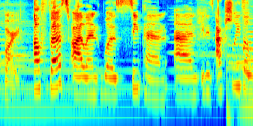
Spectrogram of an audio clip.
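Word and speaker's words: Šipan: our first island was Sipan and it is actually the largest of the LFE islands in Croatia I hope I'm pronouncing that right and I googled it and it's actually pronounced sheep hen and how could you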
